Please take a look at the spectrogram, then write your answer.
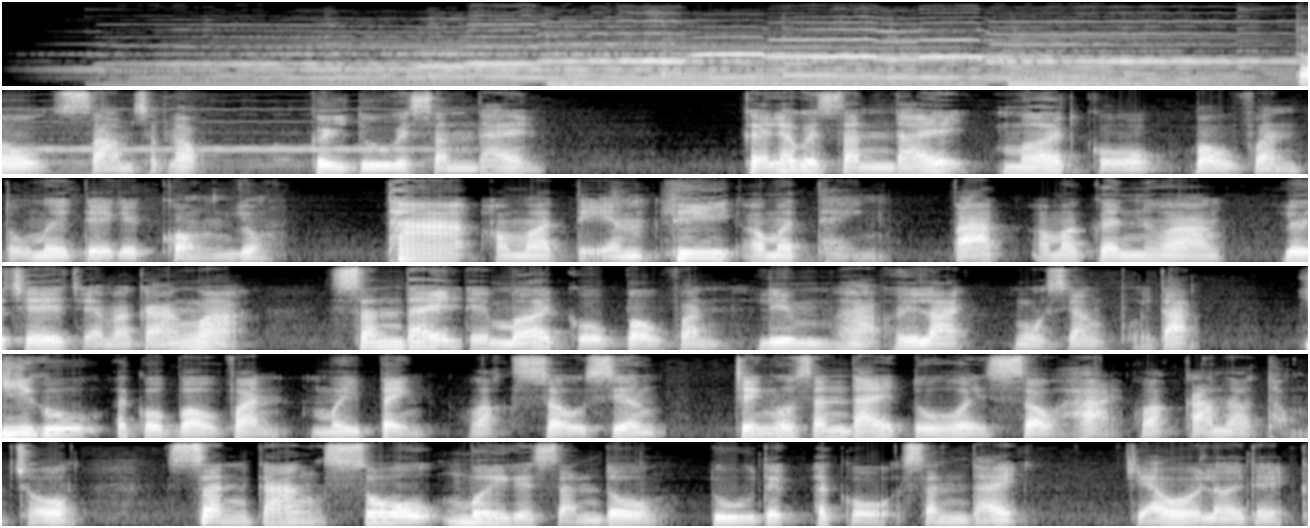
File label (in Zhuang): good news zhuang nanning fushu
